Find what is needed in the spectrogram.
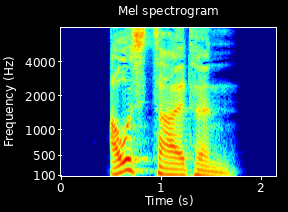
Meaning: inflection of auszahlen: 1. first/third-person plural dependent preterite 2. first/third-person plural dependent subjunctive II
- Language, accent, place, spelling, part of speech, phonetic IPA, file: German, Germany, Berlin, auszahlten, verb, [ˈaʊ̯sˌt͡saːltn̩], De-auszahlten.ogg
